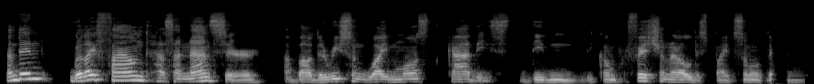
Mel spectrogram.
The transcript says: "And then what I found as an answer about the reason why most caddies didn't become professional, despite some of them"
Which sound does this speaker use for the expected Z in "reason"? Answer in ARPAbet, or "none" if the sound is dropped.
S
